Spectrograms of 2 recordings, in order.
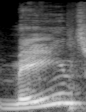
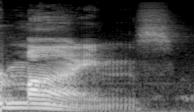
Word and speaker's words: Mains: Is it mains or mines? No, it's Mains. I've only said mine. I've heard Key pronounce it as mines. That was my mistake.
